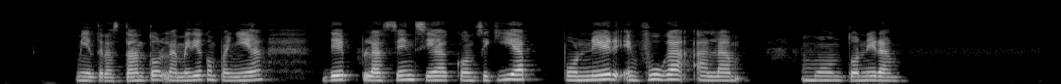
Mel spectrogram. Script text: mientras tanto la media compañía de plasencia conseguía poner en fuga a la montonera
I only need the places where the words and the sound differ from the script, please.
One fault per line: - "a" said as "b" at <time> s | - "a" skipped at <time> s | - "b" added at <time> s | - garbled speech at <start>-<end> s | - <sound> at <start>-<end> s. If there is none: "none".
none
